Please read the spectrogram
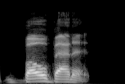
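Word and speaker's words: Beau Bennett: All right, next one up, Bo Bennett. And in this instance, Bo is spelled B-E-A-U.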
